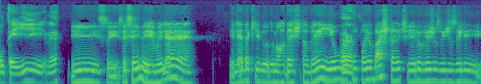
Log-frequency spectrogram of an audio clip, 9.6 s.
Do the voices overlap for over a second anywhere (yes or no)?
no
